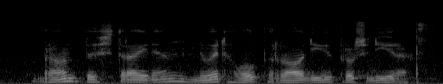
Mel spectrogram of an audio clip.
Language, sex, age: Afrikaans, male, 18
